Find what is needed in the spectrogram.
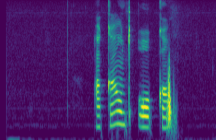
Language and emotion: Russian, neutral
